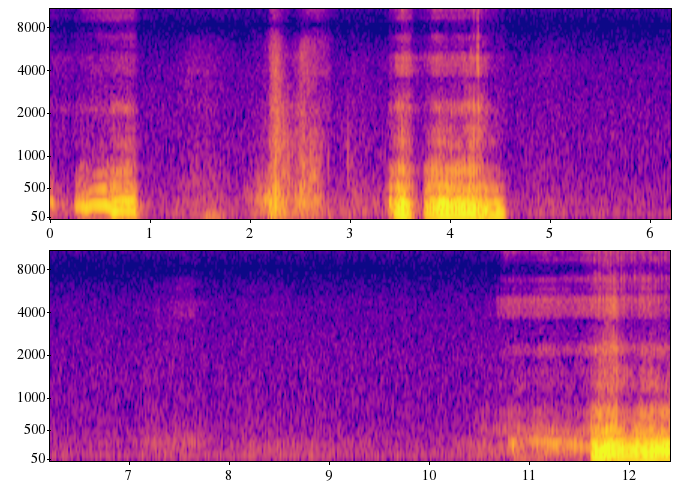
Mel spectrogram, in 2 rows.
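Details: Genuinely asleep at night, recorded on a Samsung Galaxy A40 phone: loud rattling inhaled snores separated by silent pauses; ordinary snoring.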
